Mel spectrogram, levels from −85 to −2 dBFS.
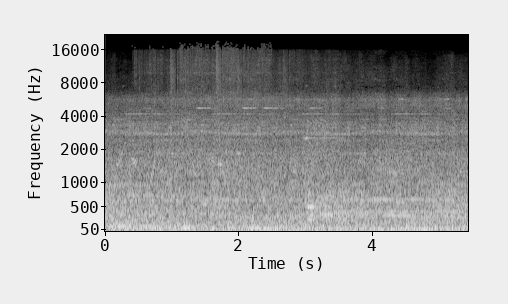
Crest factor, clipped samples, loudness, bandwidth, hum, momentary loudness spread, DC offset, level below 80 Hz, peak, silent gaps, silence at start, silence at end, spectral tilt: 12 dB; under 0.1%; -16 LUFS; 18 kHz; none; 2 LU; under 0.1%; -20 dBFS; -2 dBFS; none; 0 s; 0 s; -5.5 dB/octave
